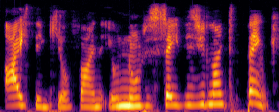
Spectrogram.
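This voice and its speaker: A woman's voice: on the high side, fairly quick, no room sound, highs cut off, pitched above the performer's own voice, close to an everyday voice. A woman voicing a defiant, sneering young wizard son who mocks his father in an audiobook-style story reading, with emphatic, incredulous delivery. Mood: mocking.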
